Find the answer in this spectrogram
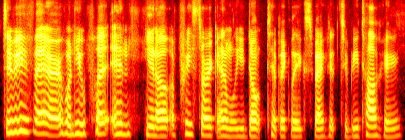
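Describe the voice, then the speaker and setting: A woman's voice: on the low side, brisk, a bit bright, no room sound. A woman casually describing her character's actions as a tabletop player, feeling her way through informally. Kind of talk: casual game narration.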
